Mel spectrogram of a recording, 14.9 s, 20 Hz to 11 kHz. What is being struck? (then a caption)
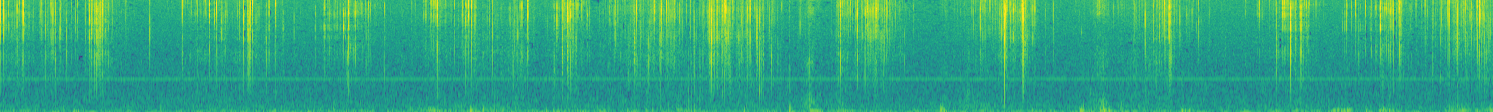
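Foam bead clay in a plastic cup. A thin wooden stick pokes and scratches pink foam-bead pearl clay filling a small plastic cup, while a second cup sits nearby untouched. Quiet, dense crackling and crunching runs throughout, with bright crisp snaps over a low rumble and a faint steady tone near 1 kHz.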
